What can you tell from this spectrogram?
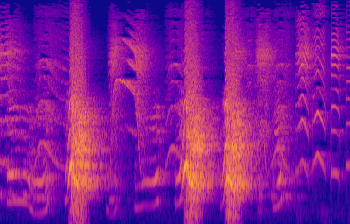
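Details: Puppy worked up over a squeaky ball, giving three loud barks between thin whining tones, with a run of short, high squeaks at the end.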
